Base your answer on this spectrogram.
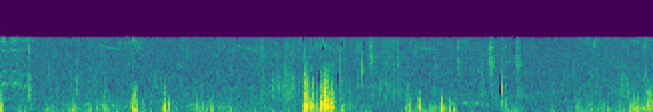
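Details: Goats playing together in a pen shared with other farm animals; one short, loud bleat-like call rises out of scattered low thumps and rustling near the middle, with quieter shuffling and soft calls around it.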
